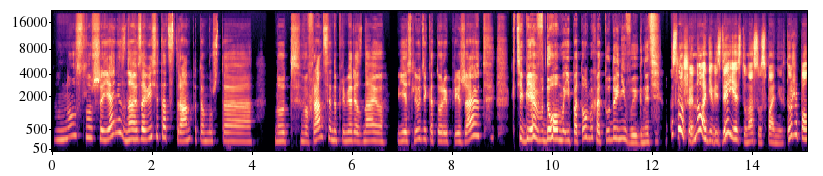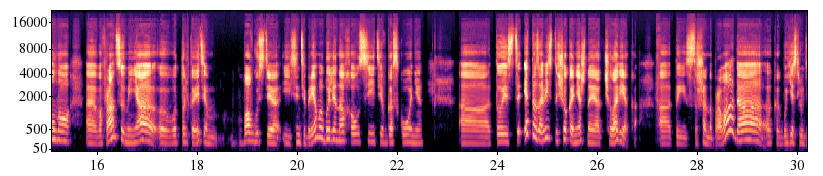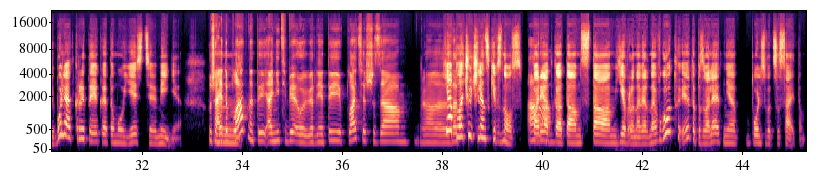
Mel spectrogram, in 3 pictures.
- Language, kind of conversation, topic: Russian, podcast, Как ты провёл(провела) день, живя как местный житель, а не как турист?
- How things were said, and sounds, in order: other background noise; laughing while speaking: "к тебе в дом"; chuckle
